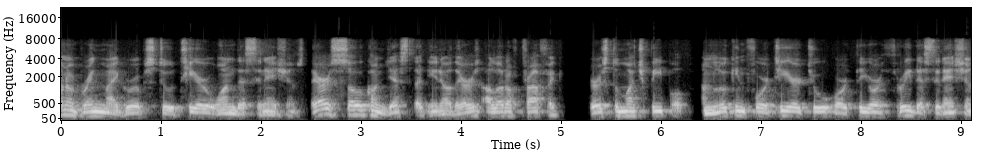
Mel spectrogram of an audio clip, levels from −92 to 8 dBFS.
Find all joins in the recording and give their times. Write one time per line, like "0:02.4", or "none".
0:06.3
